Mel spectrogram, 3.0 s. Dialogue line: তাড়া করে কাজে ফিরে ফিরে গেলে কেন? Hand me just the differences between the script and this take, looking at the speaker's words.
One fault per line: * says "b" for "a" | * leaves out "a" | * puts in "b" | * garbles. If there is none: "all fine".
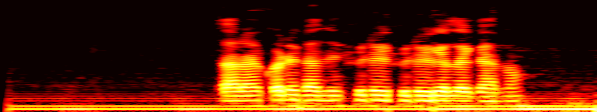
all fine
